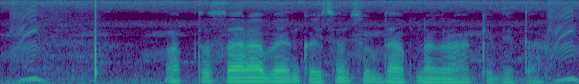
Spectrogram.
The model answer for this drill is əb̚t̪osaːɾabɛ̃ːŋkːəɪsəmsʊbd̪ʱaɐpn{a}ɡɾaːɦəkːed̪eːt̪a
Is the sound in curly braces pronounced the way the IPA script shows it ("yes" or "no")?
yes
